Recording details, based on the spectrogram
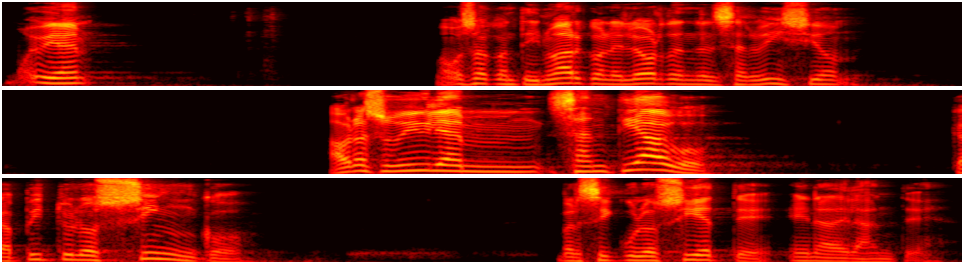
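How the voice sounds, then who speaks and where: A man with an Argentine Spanish accent preaches a sermon, breaking in with frequent amens. His voice sits high and rings smooth and clear. A long church-hall reverb follows each phrase. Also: takes it slowly, long pauses. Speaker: pastor.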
